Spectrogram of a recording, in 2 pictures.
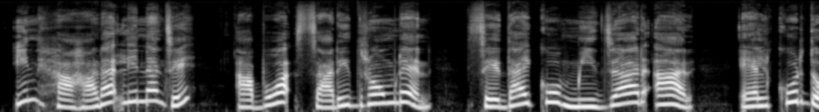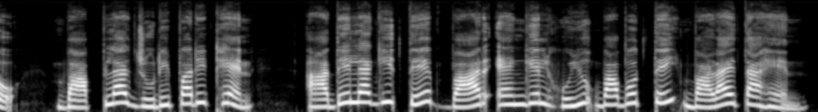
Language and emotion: Santali, surprised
